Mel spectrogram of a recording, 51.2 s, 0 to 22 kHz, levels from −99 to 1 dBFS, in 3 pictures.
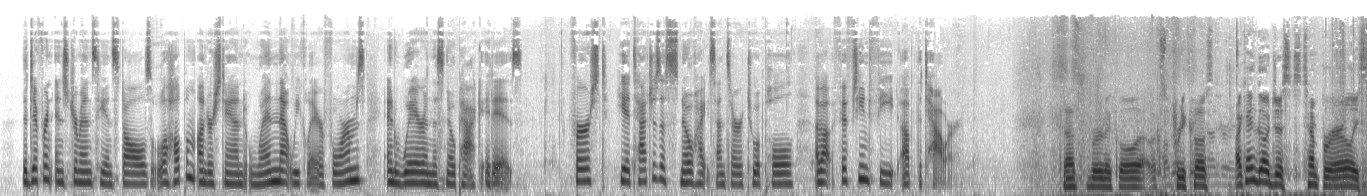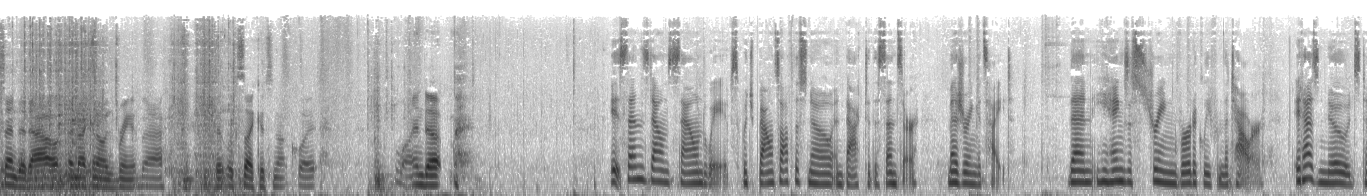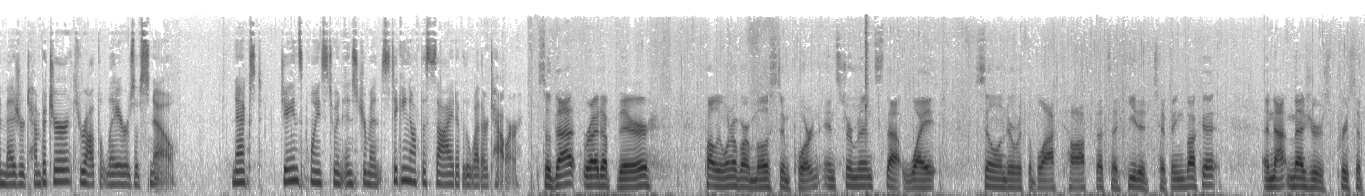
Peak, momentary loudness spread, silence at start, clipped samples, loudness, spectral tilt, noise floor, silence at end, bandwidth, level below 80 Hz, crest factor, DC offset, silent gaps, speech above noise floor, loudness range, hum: -8 dBFS; 11 LU; 0.3 s; under 0.1%; -25 LUFS; -5 dB/octave; -60 dBFS; 0 s; 16.5 kHz; -54 dBFS; 16 dB; under 0.1%; none; 36 dB; 7 LU; none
